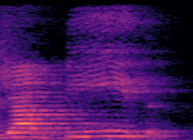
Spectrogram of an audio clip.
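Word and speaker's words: j'habite: If two vowels come together and it is E here, E should be omitted. No other vowel should be omitted like this. Only E should be omitted. And Jabit.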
